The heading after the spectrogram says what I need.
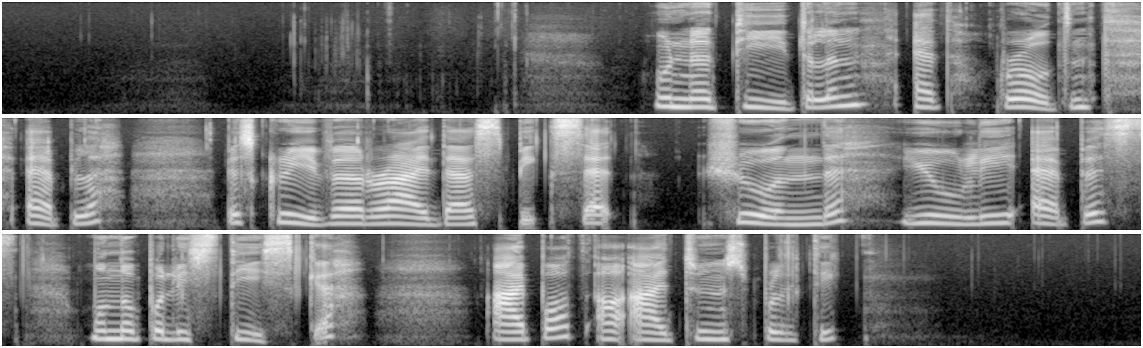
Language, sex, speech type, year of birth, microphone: Norwegian, female, read, 1983, Shure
